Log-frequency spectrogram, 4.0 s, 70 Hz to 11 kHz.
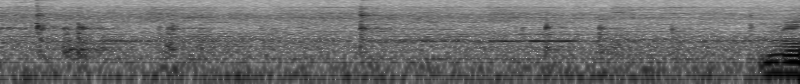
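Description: Faint, scattered light metallic ticks as a clutch puller is threaded by hand into the centre of a Can-Am Maverick X3 primary clutch.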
